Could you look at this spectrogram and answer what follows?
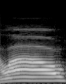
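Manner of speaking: high, effeminate, parrot-like copied voice. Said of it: "this parrot would mimic his voice exactly".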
